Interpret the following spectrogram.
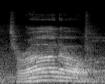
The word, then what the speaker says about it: Toronto: of this fair city Toronto rhymes like piranhas so if you end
